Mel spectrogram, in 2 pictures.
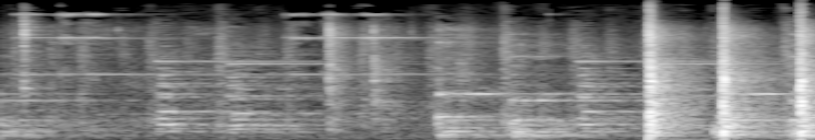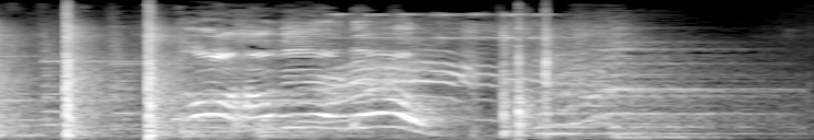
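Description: Background music with bell-like tones. Partway through come five sharp knocks a little under half a second apart, typical of a large kitchen knife chopping a banana on a plastic cutting board, then a long vocal sound that falls in pitch at its end.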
